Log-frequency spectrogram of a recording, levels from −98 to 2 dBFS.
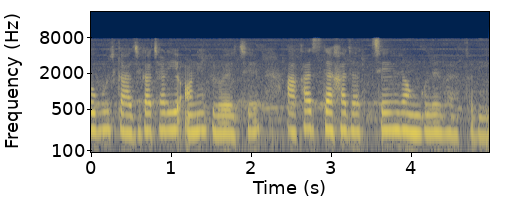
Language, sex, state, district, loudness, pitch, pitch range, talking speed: Bengali, female, Odisha, Khordha, -18 LUFS, 210 Hz, 200-220 Hz, 110 wpm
